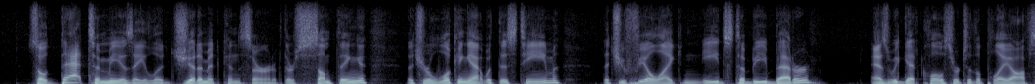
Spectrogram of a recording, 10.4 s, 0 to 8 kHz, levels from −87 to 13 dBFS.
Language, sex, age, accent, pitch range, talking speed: English, male, 40-59, American, 95-120 Hz, 190 wpm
